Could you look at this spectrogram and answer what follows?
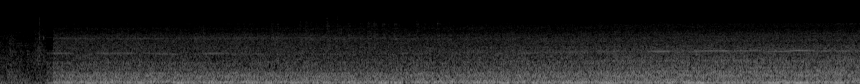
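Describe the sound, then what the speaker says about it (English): A heavy-haul CSX freight train in Train Simulator World, a steady, dense low rumble that starts abruptly and holds evenly for several seconds, with faint thin tones riding on top and no talking. "maybe it's my own train making that noise"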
